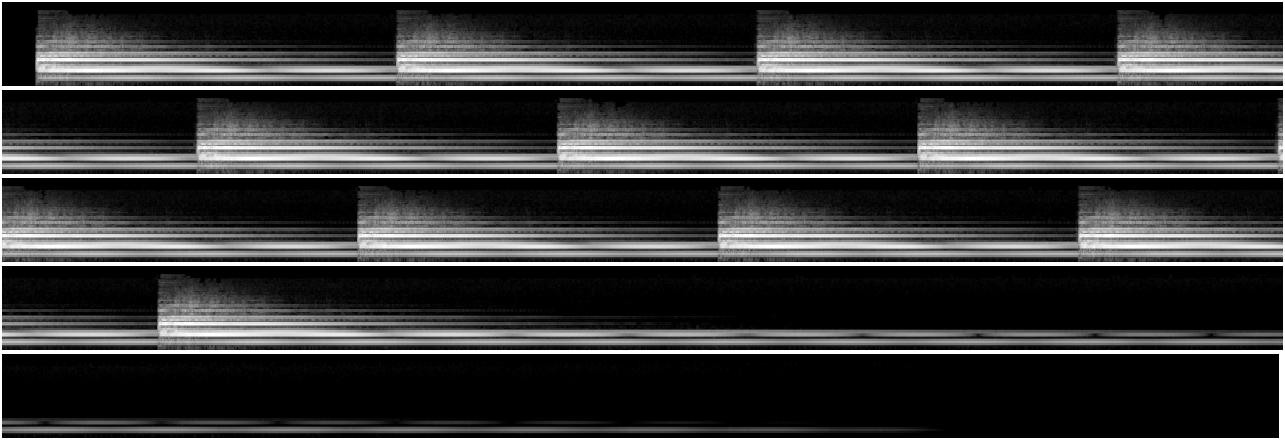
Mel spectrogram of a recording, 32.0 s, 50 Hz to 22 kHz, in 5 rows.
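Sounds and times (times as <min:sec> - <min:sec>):
medium church bell in F in a bell tower: 0:00.2 - 0:30.1.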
